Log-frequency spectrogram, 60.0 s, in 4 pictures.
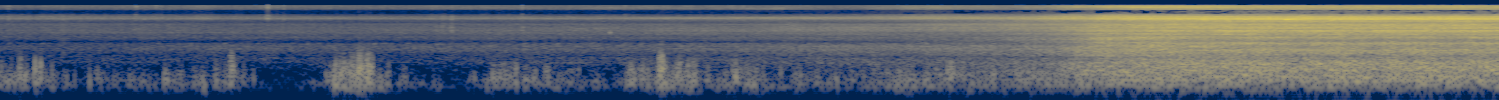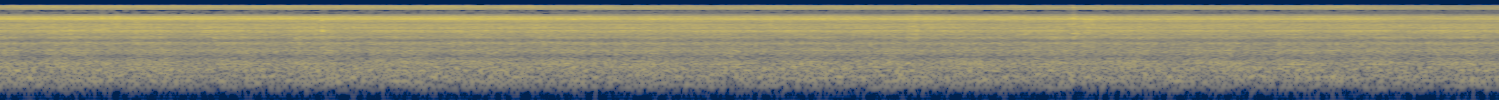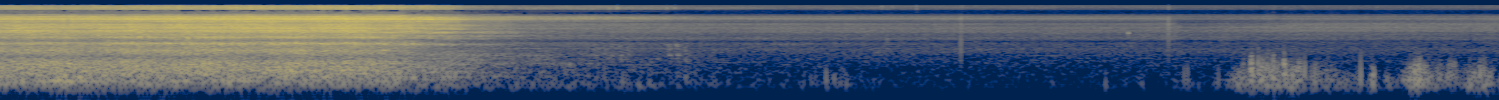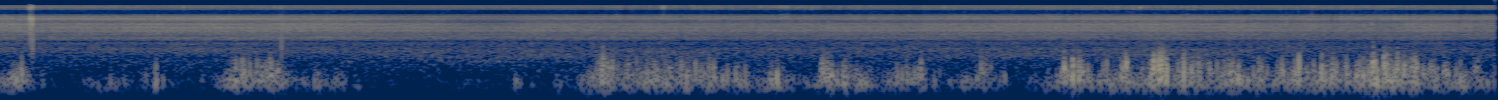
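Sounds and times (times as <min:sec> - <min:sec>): freight train wheels rumbling: 0:06.7 - 0:37.2.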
